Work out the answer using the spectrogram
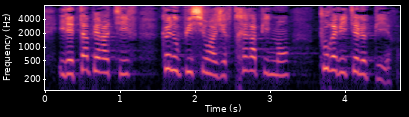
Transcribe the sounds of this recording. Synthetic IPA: ilɛt̪ɛ̃peʁat̪ʰifkənupɥisjɔ̃aʒiʁt̪χɛʁapid̪mɑ̃ | puʁevit̪eləpiːʁ

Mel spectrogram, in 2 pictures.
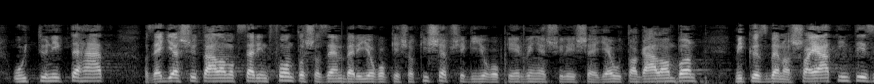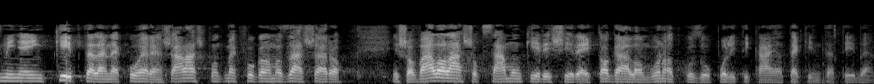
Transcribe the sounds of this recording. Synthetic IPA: uːc̚t̪yːnik̚t̪ɛɦaːt̪ | ɒzɛɟːɛʃylt̪aːlːɒmo̞ksɛɾint̪fo̞nt̪o̞ʃɒzɛmbɛɾijo̞ɡo̞keːʃɒkiʃːɛpʃeːɡijo̞ɡo̞keːrveːɲɛʃyleːʃɛɛɟːɛut̪ɒɡaːlːɒmbɒn | mikøzbɛnɒʃɒjaːt̪int̪eːzmeːɲɛjiŋkːeːpt̪ɛlɛnɛkːo̞ɦɛɾɛnʃaːlːaːʃpo̞nt̪mɛkfoɡɒlmɒzaːʃaːɾɒeːʃɒvaːlːɒlaːʃo̞ksaːmo̞ŋkeːɾeːʃeːɾɛːc̚t̪ɒɡaːlːɒɱvo̞nɒt̪ko̞zoːpo̞lit̪ikaːjɒt̪ɛkint̪ɛt̪eːbɛn

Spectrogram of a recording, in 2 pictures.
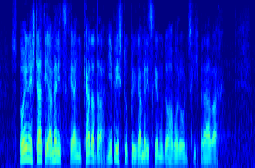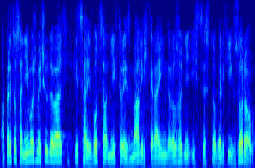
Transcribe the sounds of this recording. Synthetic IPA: spɔjɛnɛːʃt̪aːt̪iamɛɾit͡skɛːaɲikanad̪a̰ɲɛpɾist̪uːpiliɡamɛɾit͡skɛːmud̪ɔɦɔʋɔɾuɔʎut͡skiːxpɾaːʋa̰x | apɾɛt̪ɔsaɲɛmʊɔʒɛmɛt͡ʃud̪ɔʋackɛcsaːjʋɔt̪saɲɪɛkt̪ɔɾɛjzmaliːxkɾajiːnɾɔzɦɔd̪ɲɛʔiːst͡sɛst̪ɔʊʋɛʎkiːɣvzɔɾɔʊ

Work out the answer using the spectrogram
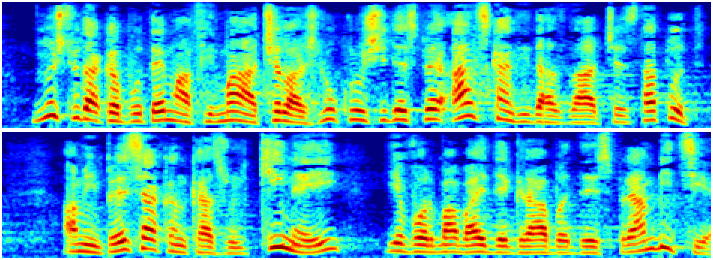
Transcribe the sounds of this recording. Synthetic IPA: nuʃt̪iwd̪akəput̪e̞mafirmaːt͡ʃe̞laʃʲlukɾuʃid̪e̞spɾe̞ʔalt̪sʲkand̪id̪at̪sʲlaːt͡ʃe̞st̪st̪at̪ut̪ | amimpɾe̞siakəɨŋkazulkʲine̞jː | e̞vo̞rbamajd̪e̞ɡɾabəd̪e̞spɾe̞ambit̪sije̞

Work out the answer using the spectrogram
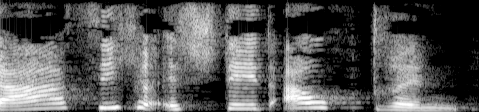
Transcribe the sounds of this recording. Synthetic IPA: aːz̥ɪçɐʔɛsʃteːta̰ʊxd̥ʁɪn

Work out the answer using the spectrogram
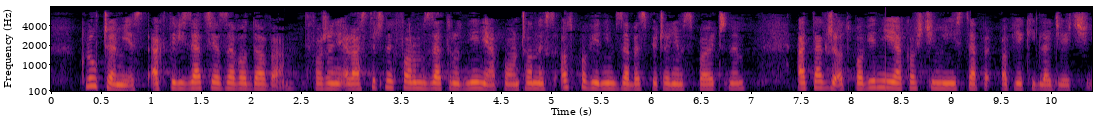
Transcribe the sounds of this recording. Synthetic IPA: klut͡ʂɛmjɛst̪akt̪ɘvʲizat̪sʲjazavɔd̪ɔva̰t̪fɔʐɛɲɛɛlast̪ɘt͡ʂnɘxfɔɾmzat̪ɾud̪ɲeɲapɔwɔnt͡ʂɔnɘɣz̥ɔt̪pɔvʲjed̪ɲimzabɛspʲjɛt͡ʂɛɲɛmspɔwɛt͡ʂnɘm | at̪aɡʐɛɔt̪pɔvʲjɛd̪ɲejːakɔɕt͡ɕimʲjejst̪saɔpʲjekʲid̪lad͡ʑet͡ɕḭ

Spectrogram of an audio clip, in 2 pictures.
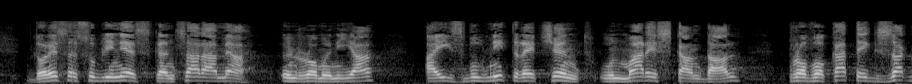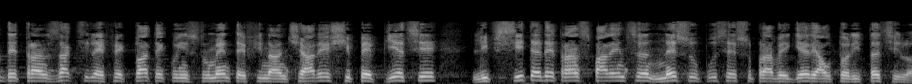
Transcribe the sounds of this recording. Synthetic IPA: d̪o̞ɾe̞sksəsublinije̞z̥kəɨnt̪saɾamea | ɨnro̞mɨnija | aizbuɡnit̪re̞t͡ʃe̞nt̪unmaɾe̞skand̪al | pɾo̞vo̞kat̪e̞ɡzak̚t̪̚d̪e̞t̪ɾanzak̚t̪siːle̞ːfe̞k̚t̪uat̪e̞kuinst̪ɾume̞nt̪e̞finant͡ʃiaɾe̞ʃipe̞pje̞t̪se̞ | lipsit̪e̞d̪e̞t̪ɾanspaɾe̞nt̪səne̞supuse̞supɾave̞ɡʲe̞ɾeaut̪o̞ɾit̪ət̪silo̞r

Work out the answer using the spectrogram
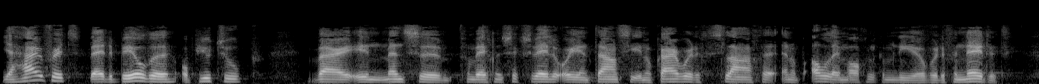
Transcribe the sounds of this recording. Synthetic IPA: jəɦœɥvəɹtb̥ɛjdəbɪːlˠdəɔ̰pjutup̚ | ʋaːɹɪnmɛnsəvɑnʋejχəɦənsɛksyejləʔɔ̰ɹiɛntaːtsiɪnɛlˠkaːɹʋɔɹdəχə̥slaːχəʔɛ̰nɔpɑ̰ləɹlɛjmowχələkəmaniːrənʋɔɹdəv̥əɹnejdəɹt

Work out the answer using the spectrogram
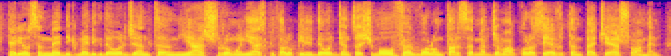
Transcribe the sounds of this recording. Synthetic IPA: jarje̞wsɨnt̪me̞d̪ikme̞d̪ik̚d̪e̞urd͡ʒe̞nt̪əɨnjaʃro̞mɨniaspit̪aluklʲinik̚d̪e̞urd͡ʒent̪səʃiməofe̞rvo̞lunt̪arsəme̞rd͡ʒe̞mako̞lo̞səɨjaʒut̪əmpeat͡ʃe̞jaʃoame̞̰nʲ

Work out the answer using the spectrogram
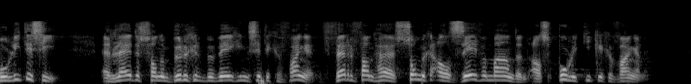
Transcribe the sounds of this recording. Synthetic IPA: olitisi | ɛnlɛjdərsfɑnənbɵrɣərbəʋeːɣɪŋzɪtəɣəvɑŋə̰v̥ɛrvɑnɦœɥsːɔməɣəɑlˠzeːvəmaːndənɑ̰lˠspolitikəɣəvɑŋə̰nə̰

